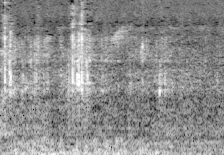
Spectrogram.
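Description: Low rumble of wind on the microphone and tyre noise from a bike rolling along a concrete road, with a few faint ticks.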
